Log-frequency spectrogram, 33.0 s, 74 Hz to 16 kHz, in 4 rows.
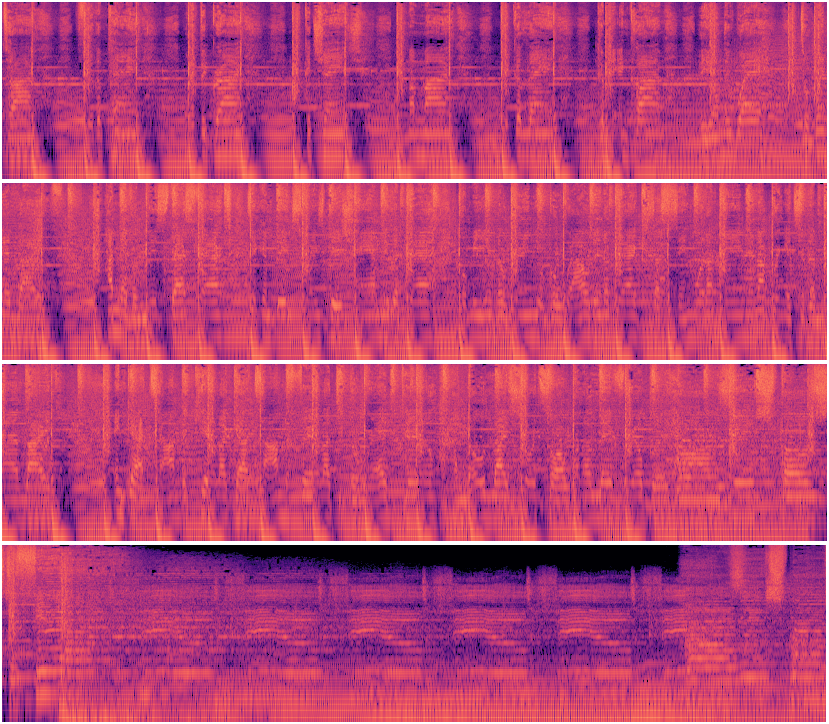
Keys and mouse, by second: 1.0 ctrl+click, 1.6 click, 1.7 click, 3.0-4.1 drag, 5.2 click, 5.9 click, 6.0 click, 6.9 click, 8.5 click, 9.3 click, 10.2-11.5 drag, 12.3 click, 13.3 click, 13.9 click, 14.5-15.6 drag, 16.5 click, 18.4 click, 18.9-20.0 drag, 20.7 click, 21.2 ctrl+click, 21.6 click, 21.7 click, 22.5-23.5 drag, 24.2 click, 25.5 click, 26.6 click, 27.4-28.5 drag, 29.9 click, 30.7-32.1 drag.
